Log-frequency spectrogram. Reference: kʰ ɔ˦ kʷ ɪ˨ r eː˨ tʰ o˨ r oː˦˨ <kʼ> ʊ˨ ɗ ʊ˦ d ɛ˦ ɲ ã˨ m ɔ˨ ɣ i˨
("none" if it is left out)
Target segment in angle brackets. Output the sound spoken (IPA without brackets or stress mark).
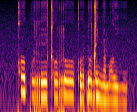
kʼ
